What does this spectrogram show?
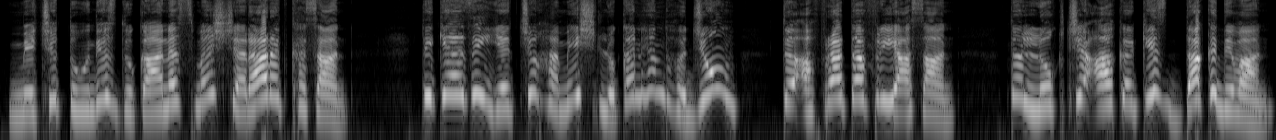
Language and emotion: Kashmiri, angry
